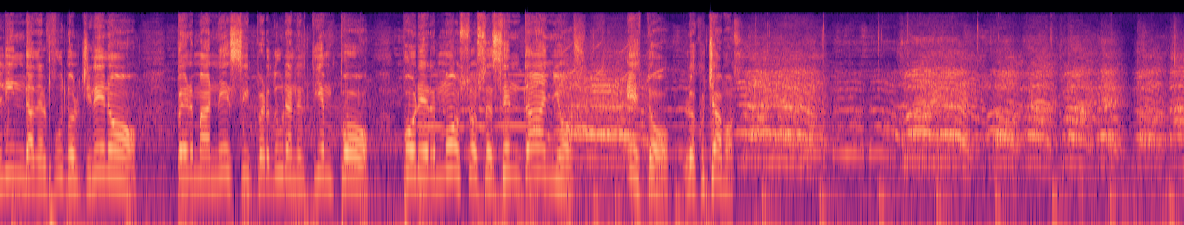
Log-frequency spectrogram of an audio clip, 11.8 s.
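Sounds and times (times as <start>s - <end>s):
speech: 0.0s - 7.8s
low drum-like thumps: 0.0s - 11.8s
football crowd chanting the team's name at a Chilean club match in Lota: 0.8s - 11.8s
vuvuzelas blowing: 3.7s - 9.9s.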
